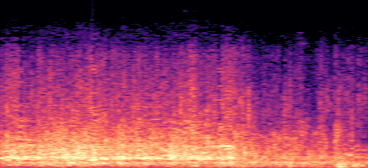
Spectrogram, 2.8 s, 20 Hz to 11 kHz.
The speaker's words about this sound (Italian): Bravo! 92 minuti di applausi!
